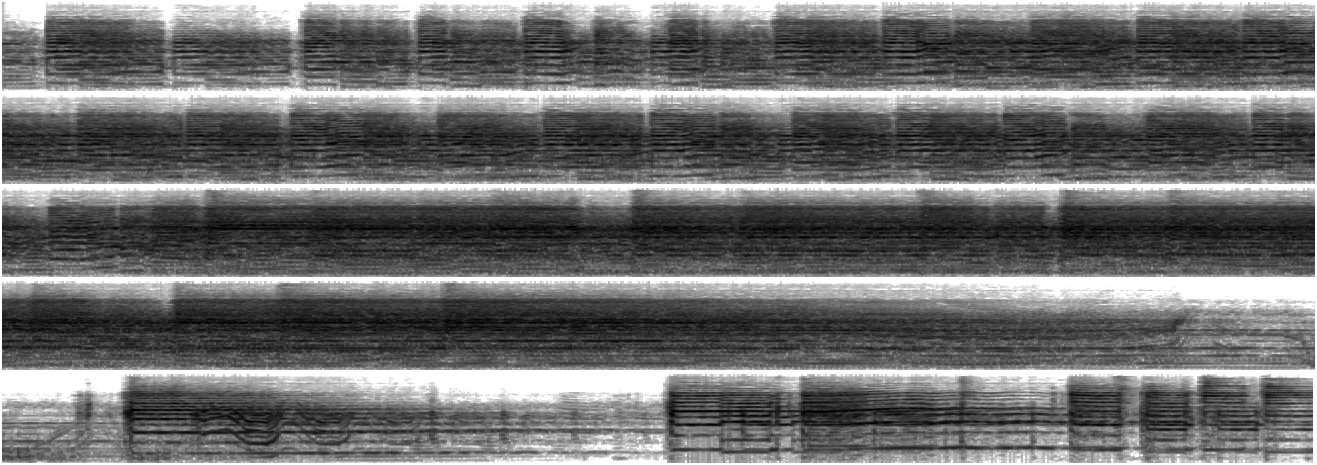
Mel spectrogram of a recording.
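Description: An electric guitar plays through a Joyo Ironman Series effects pedal, giving a heavily distorted, chorused tone in sustained chords and riffs that swell louder midway, then break into short stabs near the end.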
